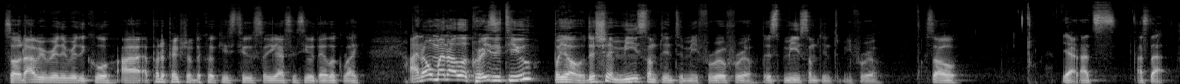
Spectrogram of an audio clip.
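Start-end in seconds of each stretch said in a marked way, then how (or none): none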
